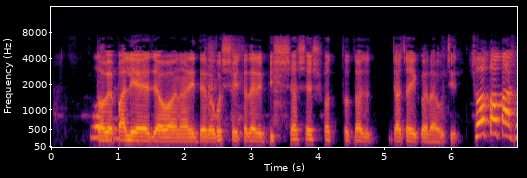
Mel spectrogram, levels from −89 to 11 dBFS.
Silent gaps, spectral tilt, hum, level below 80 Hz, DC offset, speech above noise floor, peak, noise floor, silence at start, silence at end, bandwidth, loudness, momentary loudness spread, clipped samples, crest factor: none; -3.5 dB/octave; none; -60 dBFS; under 0.1%; 37 dB; 0 dBFS; -53 dBFS; 0.6 s; 0 s; 7.6 kHz; -15 LUFS; 12 LU; under 0.1%; 16 dB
